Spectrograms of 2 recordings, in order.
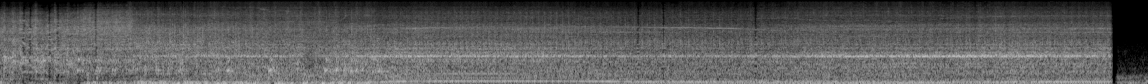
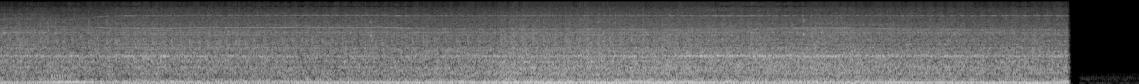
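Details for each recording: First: GM 3800 Series II engine, first start after a full overhaul and reinstall, oil pressure came up almost immediately: catches and settles into a steady, even idle with no knocks or ticks; normal start and idle. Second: GM 3800 Series II engine just overhauled and installed, after replacing a sensor: lumpy, loping idle; still runs badly, scanner showed cylinder 6 misfiring, traced to a non-working injector, later replaced.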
